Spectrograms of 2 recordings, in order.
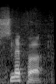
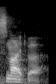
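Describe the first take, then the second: First: The first vowel is a short 'ih' sound. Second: The first vowel is a long 'eye' sound. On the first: The speaker calls it wrong. "I thought it was pronounced Snipper" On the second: The speaker calls it right. "Turns out it's Sniper"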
